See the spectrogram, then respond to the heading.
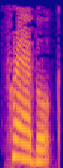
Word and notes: prayer book: ‘preərbʋk

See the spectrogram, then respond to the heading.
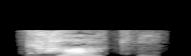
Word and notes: khaki: ‘kækı

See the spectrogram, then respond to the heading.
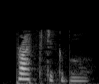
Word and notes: practicable: ‘præktəkəbəl

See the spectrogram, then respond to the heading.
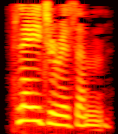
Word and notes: plagiarism: ‘pleıdʒə,rızm

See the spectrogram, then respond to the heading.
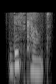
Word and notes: discount: dıs’kaʋnt

